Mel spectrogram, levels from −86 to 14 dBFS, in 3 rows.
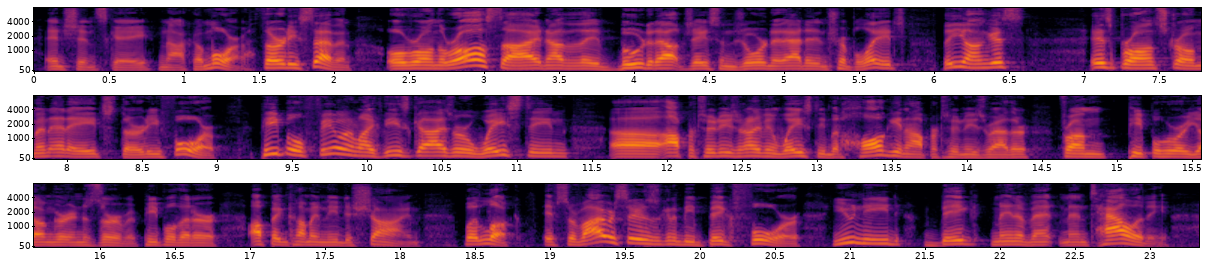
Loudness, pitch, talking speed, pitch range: -21 LUFS, 145 Hz, 205 wpm, 125-165 Hz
